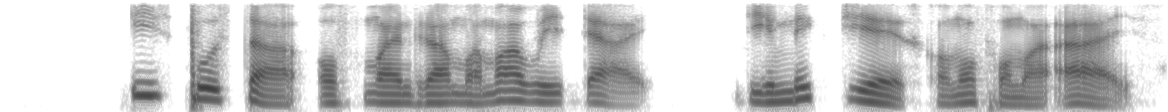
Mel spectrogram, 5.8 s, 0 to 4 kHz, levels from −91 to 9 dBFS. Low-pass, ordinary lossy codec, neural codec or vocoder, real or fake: 3.6 kHz; none; codec, 16 kHz, 0.8 kbps, ZipCodec; fake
